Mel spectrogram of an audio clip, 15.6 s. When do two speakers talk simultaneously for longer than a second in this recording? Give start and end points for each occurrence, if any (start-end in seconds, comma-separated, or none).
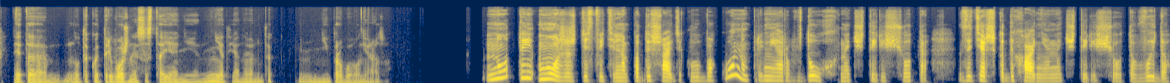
none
